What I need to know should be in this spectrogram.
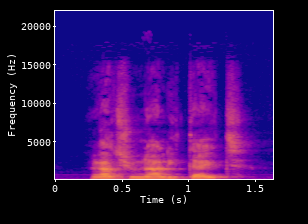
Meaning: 1. rationality, reasonableness 2. rationality (quality of being a ratio of integers)
- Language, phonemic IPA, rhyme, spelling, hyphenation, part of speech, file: Dutch, /ˌraː.(t)ʃoː.naː.liˈtɛi̯t/, -ɛi̯t, rationaliteit, ra‧ti‧o‧na‧li‧teit, noun, Nl-rationaliteit.ogg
